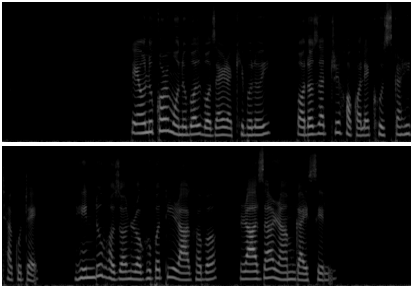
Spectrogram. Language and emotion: Assamese, neutral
